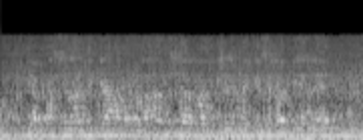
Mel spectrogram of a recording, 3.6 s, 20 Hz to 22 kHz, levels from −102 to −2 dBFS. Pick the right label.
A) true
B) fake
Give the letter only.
B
